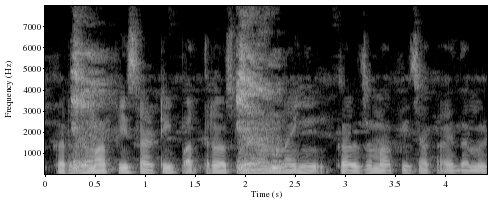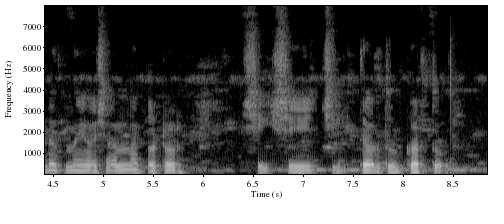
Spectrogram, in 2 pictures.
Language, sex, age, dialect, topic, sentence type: Marathi, male, 18-24, Varhadi, banking, statement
